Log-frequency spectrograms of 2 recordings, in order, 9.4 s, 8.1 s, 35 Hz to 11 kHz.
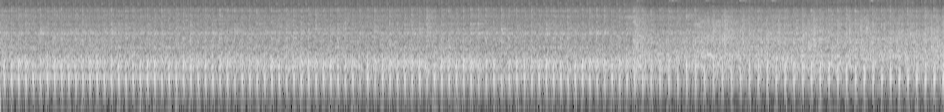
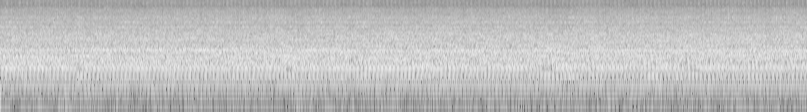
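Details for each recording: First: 7-year-old MTD Murray riding mower, single-cylinder with oil a little low: it ran great at first, then chugs with a ragged, uneven beat. The owner suspects water in it; the cause is not confirmed. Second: MTD Murray riding mower, about 7 years old, small single-cylinder engine running after fuel-flow check and solenoid work: steady, even buzz with no surging or missing; everything seems to work, normal running.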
